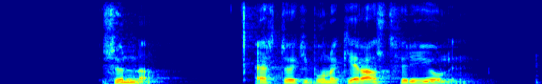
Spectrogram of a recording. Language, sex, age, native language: Icelandic, male, 20-29, Icelandic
